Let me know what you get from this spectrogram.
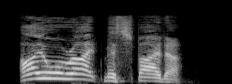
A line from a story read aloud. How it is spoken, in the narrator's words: shouted the old green grasshopper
